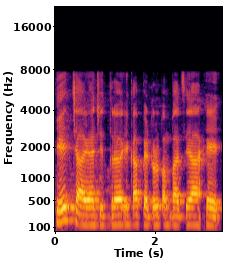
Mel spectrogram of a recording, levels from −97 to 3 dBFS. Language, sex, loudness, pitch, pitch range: Marathi, male, -13 LUFS, 130 Hz, 125-130 Hz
